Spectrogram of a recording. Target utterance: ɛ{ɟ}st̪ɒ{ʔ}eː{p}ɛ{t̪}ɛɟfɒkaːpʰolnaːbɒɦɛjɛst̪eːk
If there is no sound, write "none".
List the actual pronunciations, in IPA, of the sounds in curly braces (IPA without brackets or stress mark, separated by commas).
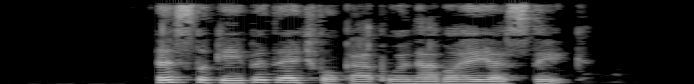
none, k, p, t̪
